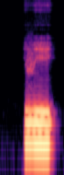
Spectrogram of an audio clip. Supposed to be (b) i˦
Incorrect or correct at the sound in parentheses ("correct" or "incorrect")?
incorrect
